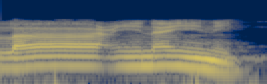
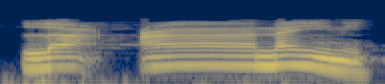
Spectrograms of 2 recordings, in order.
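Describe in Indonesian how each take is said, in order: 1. Tidak ada vokal 'a' panjang setelah bunyi 'ain. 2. Ada vokal 'a' panjang setelah bunyi 'ain. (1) "bukan la'inaini" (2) "Alifnya itu setelah huruf ain"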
